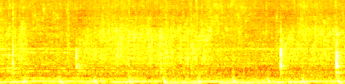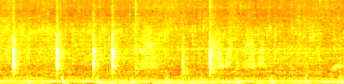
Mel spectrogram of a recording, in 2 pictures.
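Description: Diced chicken, onion and tomato purée sizzling in a non-stick wok over a high gas flame while a slotted spatula stirs them. From about four seconds in there is a run of sharp clicks, about eight, as the spatula knocks against the pan; these are the loudest sounds.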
